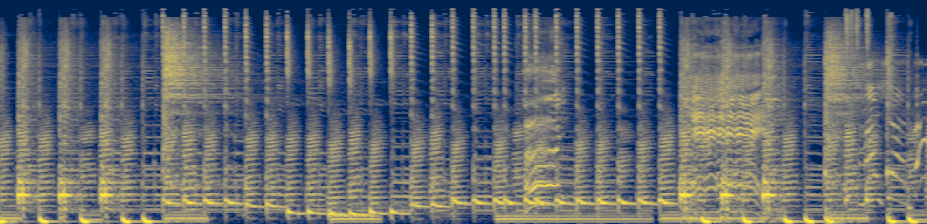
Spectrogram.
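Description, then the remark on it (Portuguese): A billy goat bleats over and over in loud, wavering cries, nearly nonstop, with short pauses between calls and no talking. “Ei, rapaz, esse bode é meio doido, viu?”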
